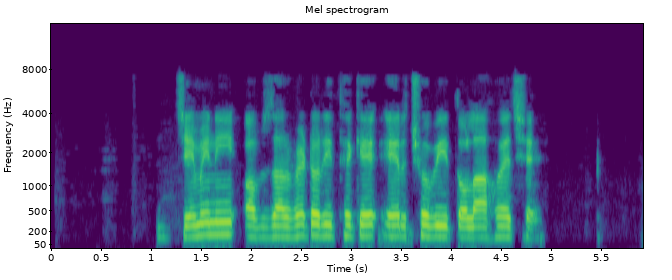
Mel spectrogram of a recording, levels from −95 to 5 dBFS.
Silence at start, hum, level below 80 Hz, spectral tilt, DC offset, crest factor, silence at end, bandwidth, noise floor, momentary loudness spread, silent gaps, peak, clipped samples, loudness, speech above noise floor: 1.05 s; none; -60 dBFS; -6 dB/octave; under 0.1%; 16 dB; 1.05 s; 7.6 kHz; -73 dBFS; 5 LU; none; -2 dBFS; under 0.1%; -16 LUFS; 57 dB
